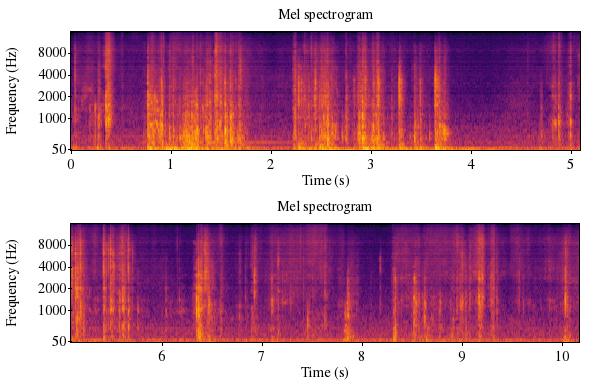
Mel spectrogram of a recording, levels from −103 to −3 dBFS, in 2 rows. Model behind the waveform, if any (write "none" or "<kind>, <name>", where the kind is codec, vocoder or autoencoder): autoencoder, DAC-VAE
